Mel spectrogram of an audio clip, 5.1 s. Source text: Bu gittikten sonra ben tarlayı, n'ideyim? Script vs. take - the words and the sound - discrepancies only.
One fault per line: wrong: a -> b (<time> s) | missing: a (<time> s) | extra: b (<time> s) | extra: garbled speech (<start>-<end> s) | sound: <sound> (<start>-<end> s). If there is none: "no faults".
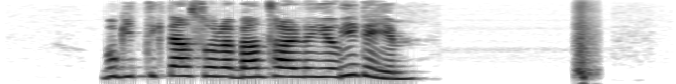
sound: whoosh (4.3-4.5 s)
